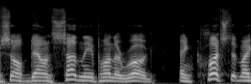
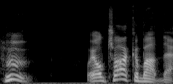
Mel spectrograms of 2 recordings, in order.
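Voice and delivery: ordinary delivery

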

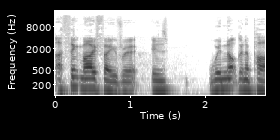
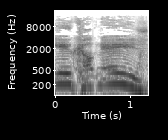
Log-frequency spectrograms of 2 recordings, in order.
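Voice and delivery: high-pitched, jeering, heckling yell; 7 semitones higher, 3 dB louder than usual. Retelling a fan in the stadium shouting at Spurs: retelling a shout. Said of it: "just shouting at Spurs".

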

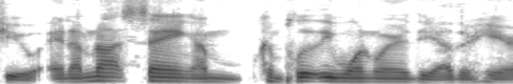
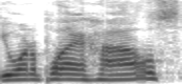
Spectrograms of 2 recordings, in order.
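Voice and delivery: put-on little kid voice, higher pitched; 8 semitones higher than usual. Acting out children playing pretend: Chris D'Elia little kid voice. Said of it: "I'm doing Chris D'Elia's little kid voice".

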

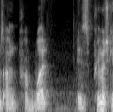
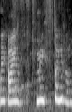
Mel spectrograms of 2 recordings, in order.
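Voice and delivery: put-on prepubescent kid voice, higher. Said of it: "sounds like a fourteen-year-old, like, prepubescent".

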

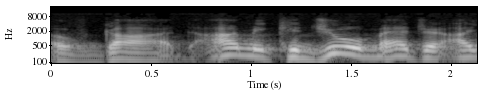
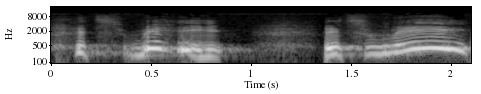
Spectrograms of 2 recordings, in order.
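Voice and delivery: very slow, raised, weeping tearful delivery; 9 semitones higher, 6 dB louder than usual. Retelling Joseph revealing himself to his brothers, acting out Joseph in tears. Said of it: "Can you imagine tears coming down his face".

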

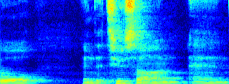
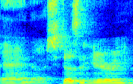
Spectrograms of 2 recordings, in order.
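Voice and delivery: ordinary delivery

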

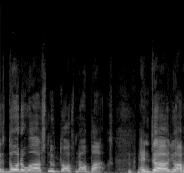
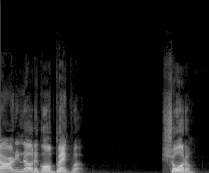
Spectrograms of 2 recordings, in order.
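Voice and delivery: put-on tough taunting voice, louder; 4 dB louder than usual. Imagining what Elon Musk said about rivals: imagined tough-talking Elon Musk. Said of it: "I'm sure it's just like that".

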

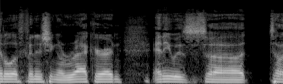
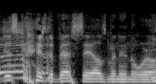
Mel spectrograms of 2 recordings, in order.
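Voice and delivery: usual speaking voice

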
